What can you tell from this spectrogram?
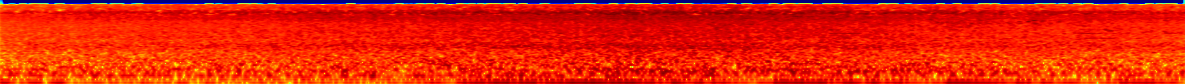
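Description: Waterfall sound effect: a steady rush of falling water, swelling a little toward the middle and easing near the end.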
